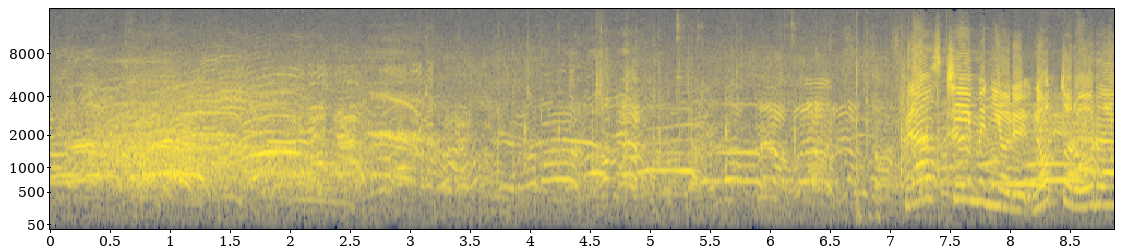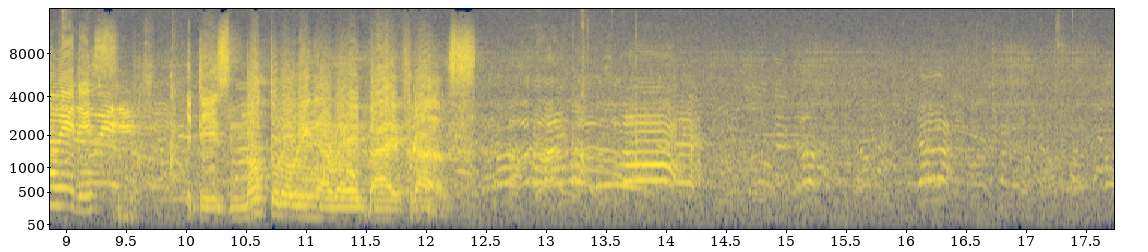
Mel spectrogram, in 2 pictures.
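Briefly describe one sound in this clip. A large outdoor crowd of spectators cheers and chatters.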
